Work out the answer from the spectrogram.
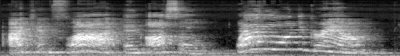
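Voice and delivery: put-on riddle read aloud for little kids; reading to children. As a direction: read it like storytime. Reads animal riddles to children.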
